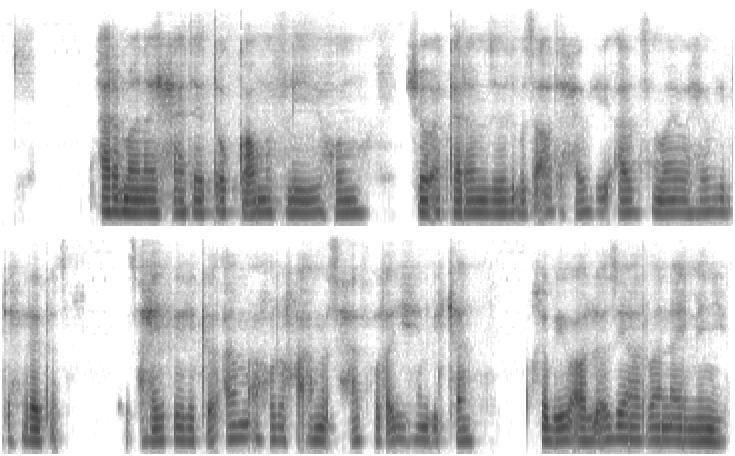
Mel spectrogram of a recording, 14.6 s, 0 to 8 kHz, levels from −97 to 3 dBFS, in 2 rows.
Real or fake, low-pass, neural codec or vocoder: fake; 7.2 kHz; codec, 16 kHz, 0.9 kbps, LongCat-Audio-Codec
